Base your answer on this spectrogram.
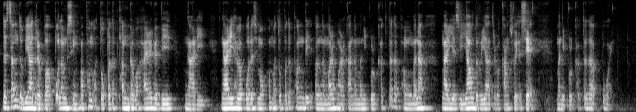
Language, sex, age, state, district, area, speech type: Manipuri, male, 18-30, Manipur, Imphal West, rural, spontaneous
